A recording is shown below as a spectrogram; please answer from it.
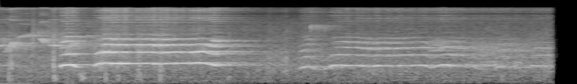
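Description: High-pitched human wailing: two long, held cries, the first starting about half a second in and the second a little after two seconds, with shorter yelps at the start.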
